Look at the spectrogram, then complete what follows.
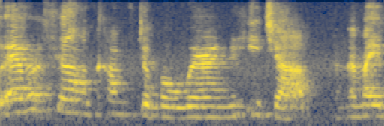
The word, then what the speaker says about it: hijab: students do you ever feel uncomfortable wearing the hijab am i pronouncing it correctly yes totally correct right i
